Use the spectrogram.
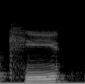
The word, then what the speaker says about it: Χ: hearts kai back cover which kai is like the greek x that's lower than the normal line symbol uh let's also pronounce chi i guess or ki so it's really all over the spectrum here with the names uh we're choosing to pronounce it kai though because there's we're choosing to pronounce it as the alternate version of the greek symbol um i think also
